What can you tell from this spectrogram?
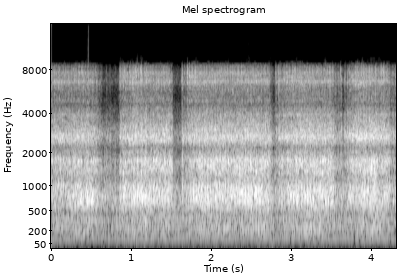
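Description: Turning tool cutting the foot of a spinning spalted maple dish on a 1981 Delta 12-inch wood lathe: a rough, steady cutting noise that breaks off briefly about once a second as the tool is lifted and set back, over the lathe motor's steady hum.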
